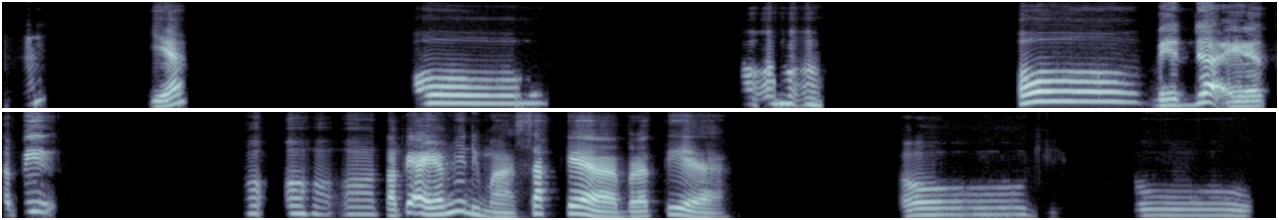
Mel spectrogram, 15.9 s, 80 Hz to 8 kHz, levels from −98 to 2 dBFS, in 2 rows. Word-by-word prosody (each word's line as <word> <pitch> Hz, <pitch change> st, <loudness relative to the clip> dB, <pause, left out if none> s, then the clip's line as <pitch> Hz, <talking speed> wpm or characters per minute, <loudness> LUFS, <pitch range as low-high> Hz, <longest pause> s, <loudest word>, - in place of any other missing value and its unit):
Mhm, 265 Hz, -, -12 dB, 0.7 s
iya? -, -, +3 dB, 1.4 s
Oh. 220 Hz, 0 st, -2 dB, 1.2 s
Heeh 200 Hz, +1 st, -6 dB, 0.2 s
heeh. 185 Hz, -2 st, -6 dB, 1.2 s
Oh, 270 Hz, +1 st, +2 dB
beda 165 Hz, -1 st, +4 dB
ya, 135 Hz, +2 st, +3 dB
tapi 260 Hz, -1 st, -1 dB, 1.2 s
Heeh 210 Hz, 0 st, -8 dB
heeh. 195 Hz, +1 st, -13 dB
Tapi 165 Hz, 0 st, -1 dB
ayamnya 200 Hz, +9 st, +5 dB
dimasak 185 Hz, -, -2 dB
ya, 195 Hz, -11 st, +7 dB
berarti 135 Hz, +8 st, -2 dB
ya? 120 Hz, -2 st, -4 dB, 1.1 s
Oh, 185 Hz, +1 st, -8 dB
gitu. 165 Hz, +4 st, -16 dB
185 Hz, 70 wpm, -22 LUFS, 165-220 Hz, 1.4 s, ya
